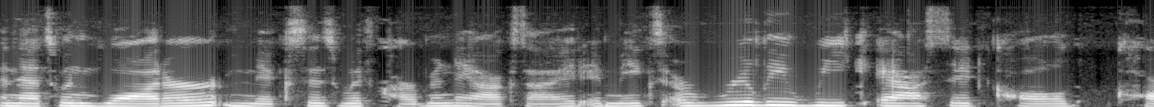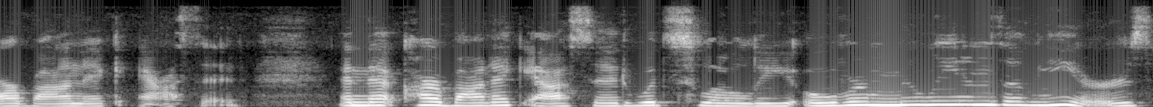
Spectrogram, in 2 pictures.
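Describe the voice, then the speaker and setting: Here is a woman with a plain, everyday voice at medium pitch. She moves at a fairly slow pace with ordinary pitch variation. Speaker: science teacher. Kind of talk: recorded lesson.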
